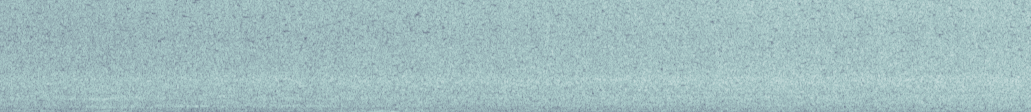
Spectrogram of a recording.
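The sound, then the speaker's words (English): A loud, steady roar of heavy rain, a dense unbroken hiss across the whole stretch with no pauses or voices, constant like a downpour drumming. “It's raining heavily. It's a heavy rain.”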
